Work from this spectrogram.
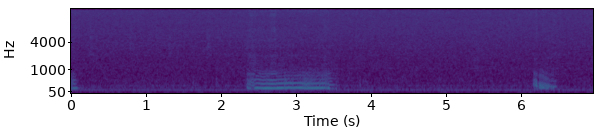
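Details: Sleeping old cat snores like an old man: one long, deep, buzzy snore of about a second, then a short faint one near the end, with a constant low background hum.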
